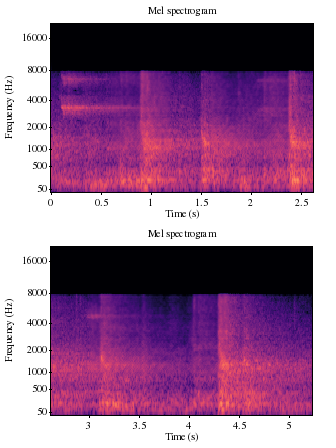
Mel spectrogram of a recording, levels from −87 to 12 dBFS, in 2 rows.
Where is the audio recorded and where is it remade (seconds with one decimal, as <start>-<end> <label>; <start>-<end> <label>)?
0.0-0.6 recorded; 0.6-1.2 remade; 1.2-1.6 recorded; 1.6-2.4 remade; 2.4-3.0 recorded; 3.0-4.4 remade; 4.4-5.2 recorded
